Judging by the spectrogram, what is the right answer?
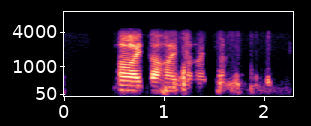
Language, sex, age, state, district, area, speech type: Santali, male, 30-45, Jharkhand, East Singhbhum, rural, conversation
